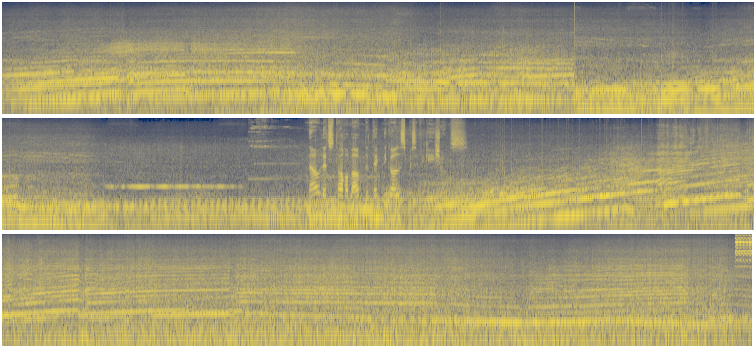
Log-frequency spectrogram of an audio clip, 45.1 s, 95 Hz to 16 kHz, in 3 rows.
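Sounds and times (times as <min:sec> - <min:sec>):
motorcycle engine revving: 0:24.2 - 0:44.7.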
